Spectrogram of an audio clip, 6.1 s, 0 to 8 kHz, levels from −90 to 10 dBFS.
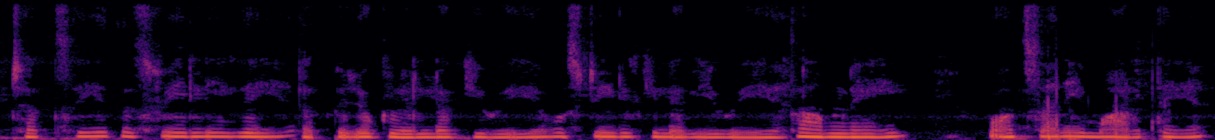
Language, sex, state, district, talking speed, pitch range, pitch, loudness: Hindi, female, Uttar Pradesh, Jalaun, 265 wpm, 195-215 Hz, 205 Hz, -33 LUFS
